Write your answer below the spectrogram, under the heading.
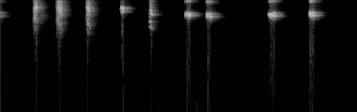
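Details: Van Hasselt's sunbird in spotted, moulting plumage, singing vigorously to provoke and stir another sunbird: sharp, very high clicking chips spaced about half a second apart, some doubled, with no other sounds.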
